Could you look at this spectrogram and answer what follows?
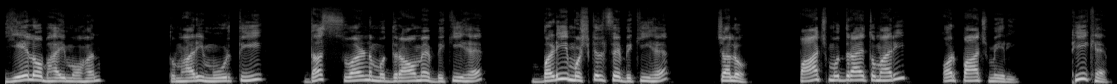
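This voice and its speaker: A man's voice: fairly high pitch, lively intonation, unhurried, pauses often, dry recording, clean studio sound. A man acting as a sly, cheating landlord in a cartoon story, talking in a dismissive, persuasive way. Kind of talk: Hindi cartoon story dubbing.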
